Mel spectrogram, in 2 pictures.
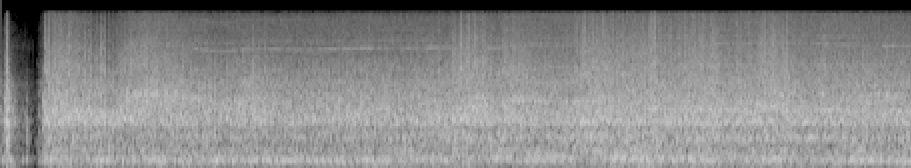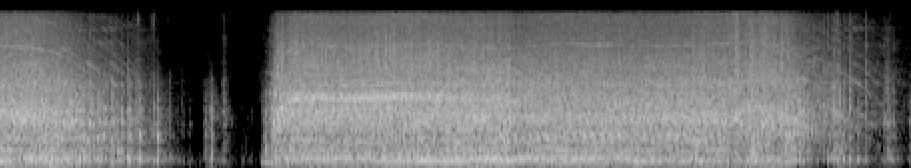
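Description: Reciprocating saw cutting through the thin plastic wall of a large water jar. It runs steadily for about ten seconds, stops for a second or so, then cuts again until shortly before the end.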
